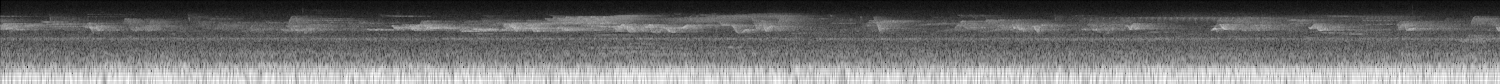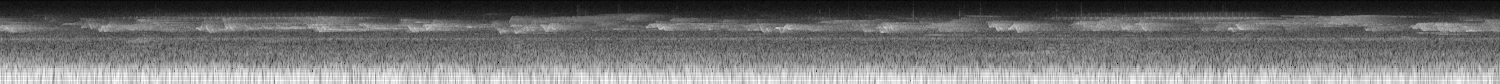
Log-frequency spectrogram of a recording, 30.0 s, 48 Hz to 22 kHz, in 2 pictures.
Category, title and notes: Soundscapes > Nature
AMBForst-Summer Morning Hiking Trail in National Forest, birdsong, passing hiker, 9AM QCF Mammoth Cave Sony M10
A Hiking Trail in Mammoth Woods National Park, Summer Morning, 9AM, birdsong, passing hiker.
bird, birds, birdsong, field-recording, forest, nature, summer, woods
